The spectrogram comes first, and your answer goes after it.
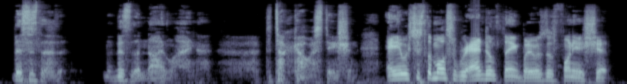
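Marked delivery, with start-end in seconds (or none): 0.2-4.5 forced, breathy, try-hard sultry voice. Retelling a sound someone recorded for a sample pack: imitating someone's sultry voice. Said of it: "in his best, like, sultry voice".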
